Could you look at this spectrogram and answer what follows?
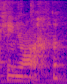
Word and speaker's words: quinoa: I think it's pronounced quinoa.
